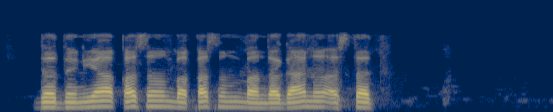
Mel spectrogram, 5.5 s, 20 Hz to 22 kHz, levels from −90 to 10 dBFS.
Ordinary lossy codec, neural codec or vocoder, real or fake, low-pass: Opus, 32 kbps; none; real; 7.2 kHz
